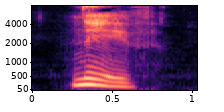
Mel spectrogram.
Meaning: 1. name 2. noun
- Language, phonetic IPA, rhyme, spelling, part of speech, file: Hungarian, [ˈneːv], -eːv, név, noun, Hu-név.ogg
